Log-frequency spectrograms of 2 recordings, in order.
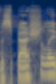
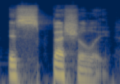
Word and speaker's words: especially: Just keep in mind the stress is on that second syllable, especially.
